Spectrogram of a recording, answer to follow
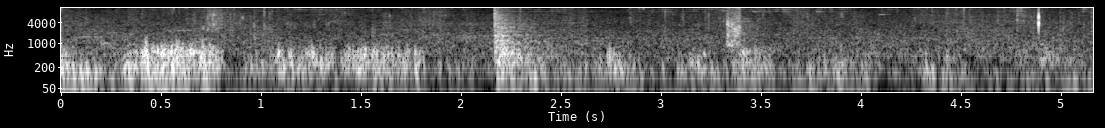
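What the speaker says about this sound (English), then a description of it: "I know this wind is going to be terrible." Heavy wind buffeting a handheld microphone on an outdoor walking tour through Lower Manhattan, New York City, a continuous low rumbling roar with gusty surges and occasional sharp bursts.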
